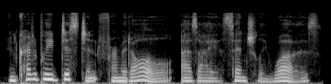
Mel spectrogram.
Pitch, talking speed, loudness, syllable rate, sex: 165 Hz, 165 wpm, -17 LUFS, 5.3 syllables/s, female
